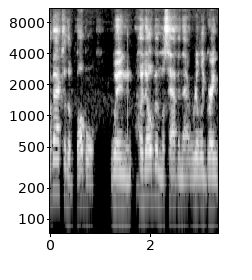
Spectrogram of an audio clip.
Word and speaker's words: Khudobin: And then it finally came to, oh, no, it's Khudobin. That's how you properly say it.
